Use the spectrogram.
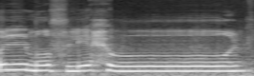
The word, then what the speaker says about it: الْمُفْلِحُونَ: بغیر پڑھا۔ وَأُولَئِكَ هُمُ الْمُفْلِحُونَ، پھر سے مد تو لمبی کرنی ہے لیکن واو یہ والا نہیں پڑھا جائے گا۔ ہا کے تلفظ کا پھر سے آپ نے دھیان رکھنا ہے۔ اب یہ ہے ہمل،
